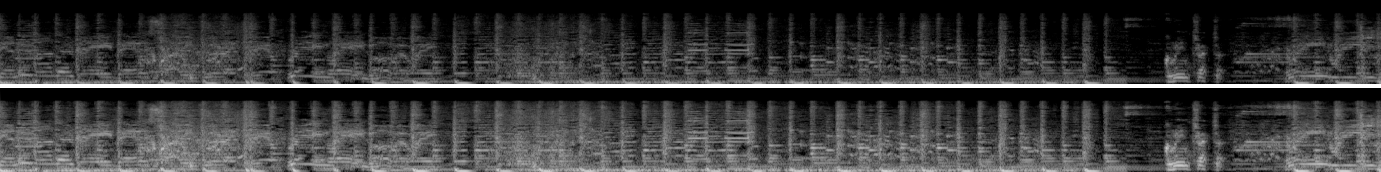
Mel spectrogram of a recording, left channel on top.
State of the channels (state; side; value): quieter; left; 12.0 dB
